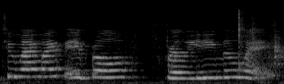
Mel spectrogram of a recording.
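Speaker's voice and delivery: high, tearful voice, crying while reading aloud. Reading aloud the book's dedication: crying while reading. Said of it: "I'm already crying".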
